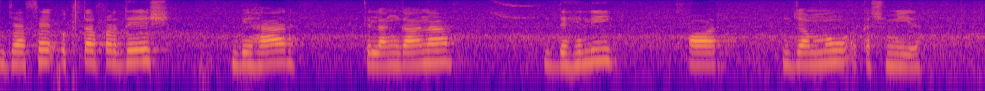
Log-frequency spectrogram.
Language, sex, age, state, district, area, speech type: Urdu, male, 30-45, Uttar Pradesh, Rampur, urban, spontaneous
